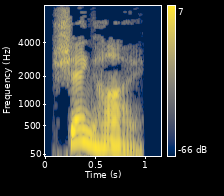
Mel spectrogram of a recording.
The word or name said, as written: Shanghai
